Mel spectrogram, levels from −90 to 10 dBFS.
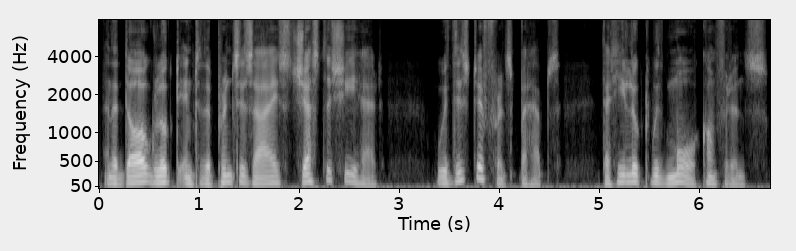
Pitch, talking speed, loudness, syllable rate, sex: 105 Hz, 190 wpm, -20 LUFS, 5.9 syllables/s, male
